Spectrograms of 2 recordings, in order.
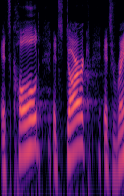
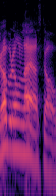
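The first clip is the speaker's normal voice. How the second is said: put-on old, deep, gruff voice with Louisiana accent. Retelling what an old louisiana man said to the speaker, gruff deep louisiana voice. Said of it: "this old, gruff, deep Louisiana voice".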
